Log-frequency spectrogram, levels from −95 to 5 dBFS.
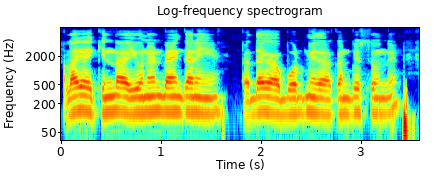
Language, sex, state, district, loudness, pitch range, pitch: Telugu, male, Telangana, Mahabubabad, -15 LUFS, 130-140 Hz, 135 Hz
